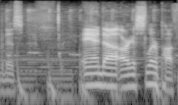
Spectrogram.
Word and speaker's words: Slurpuff: just sworlex or a swirl puff i forget which what are you actually swirl puff that's what it is and uh argus slurpuff is the correct pronunciation of that not swirl and then we have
